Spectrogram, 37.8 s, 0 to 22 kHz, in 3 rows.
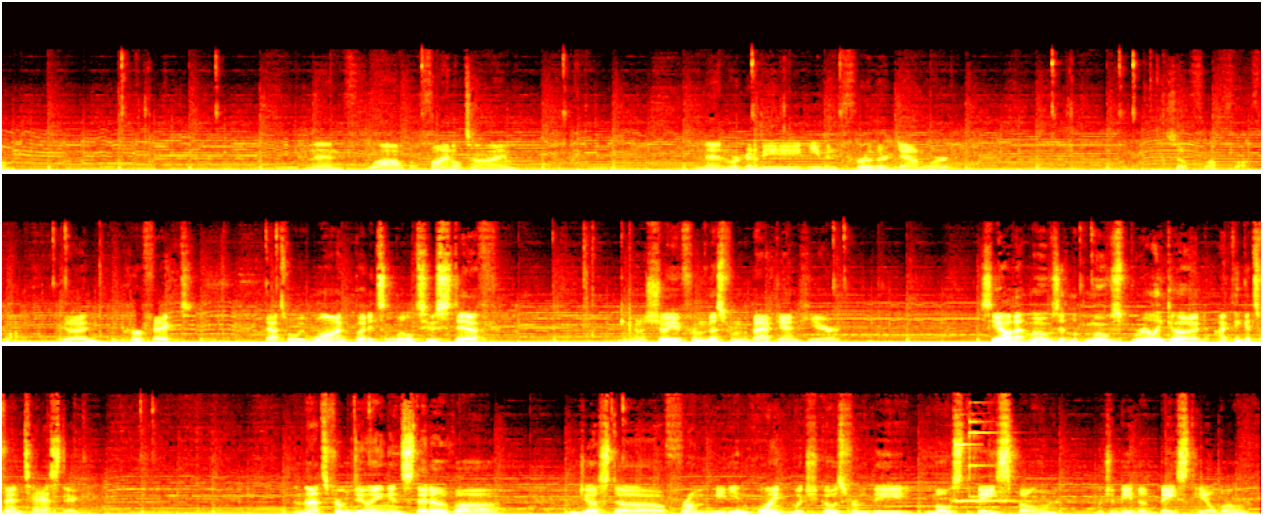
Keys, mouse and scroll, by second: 2.2-4.3 drag, 5.7-7.6 drag, 8.5-11.4 drag, 11.5 space, 13.2 click, 13.2 space, 13.5 space, 15.3 click, 15.3 space, 17.6 space, 18.8 KP_Decimal, 19.7-21.0 scroll down 1, 21.0 click, 21.0 scroll down 6, 21.3 space, 23.5 click, 23.5 space, 23.7 space, 26.7 click, 26.7 space, 28.8 click, 28.8 space, 31.4-36.3 drag.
